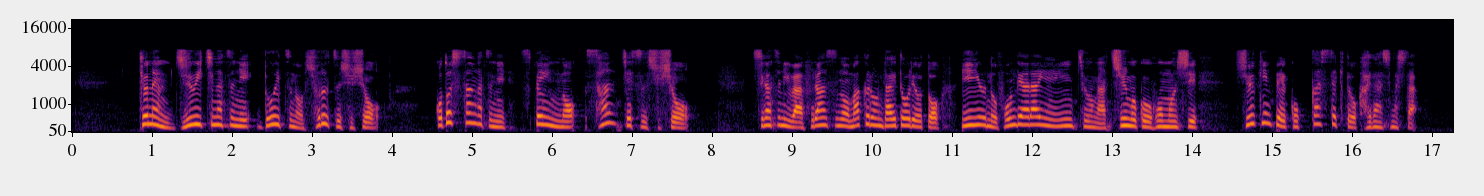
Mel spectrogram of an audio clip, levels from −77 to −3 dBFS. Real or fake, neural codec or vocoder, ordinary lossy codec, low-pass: fake; codec, 44.1 kHz, 7.8 kbps, Pupu-Codec; none; 7.2 kHz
